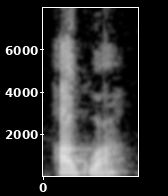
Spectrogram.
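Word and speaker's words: agua: Please don't say it that way if you're trying to speak Spanish. It's awa. Awa.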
